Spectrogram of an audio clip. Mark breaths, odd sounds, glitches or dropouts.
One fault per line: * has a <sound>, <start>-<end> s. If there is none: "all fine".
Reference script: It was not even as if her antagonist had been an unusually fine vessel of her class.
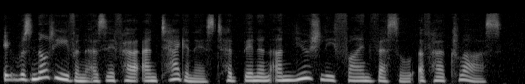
all fine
